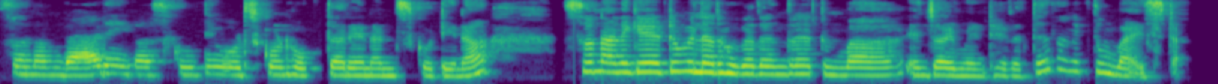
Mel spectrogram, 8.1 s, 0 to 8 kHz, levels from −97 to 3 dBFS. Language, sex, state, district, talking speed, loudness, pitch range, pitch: Kannada, female, Karnataka, Shimoga, 155 wpm, -15 LUFS, 225-305 Hz, 240 Hz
